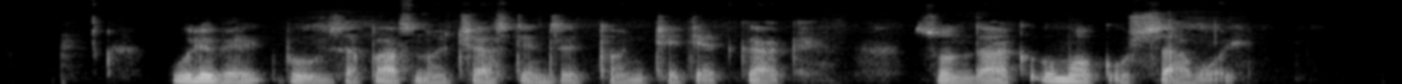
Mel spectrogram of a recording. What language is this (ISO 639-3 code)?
myv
